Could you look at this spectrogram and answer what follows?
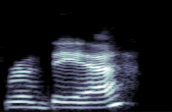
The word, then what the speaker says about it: Revere: So I live in Revere, Mass, about 5 minutes north of Boston, pronounced Revere. No R's, got our Boston accent.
